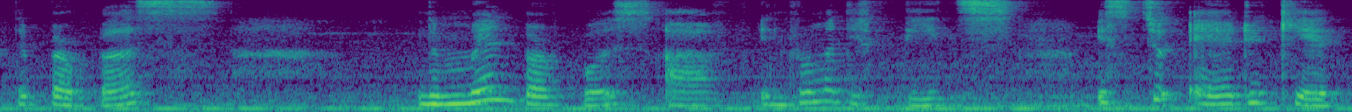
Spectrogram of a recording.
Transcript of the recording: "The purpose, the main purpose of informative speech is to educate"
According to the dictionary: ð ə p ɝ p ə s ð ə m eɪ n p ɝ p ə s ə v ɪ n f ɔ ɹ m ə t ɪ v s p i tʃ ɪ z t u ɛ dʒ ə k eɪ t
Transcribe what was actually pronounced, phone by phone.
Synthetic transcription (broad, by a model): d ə p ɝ p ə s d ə m eɪ n p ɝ p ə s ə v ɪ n f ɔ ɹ m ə t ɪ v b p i s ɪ s t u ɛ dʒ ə k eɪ t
